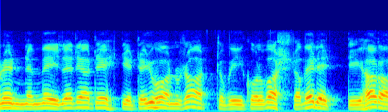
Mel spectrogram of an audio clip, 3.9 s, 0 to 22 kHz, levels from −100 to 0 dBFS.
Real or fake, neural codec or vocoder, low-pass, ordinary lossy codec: real; none; 7.2 kHz; none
